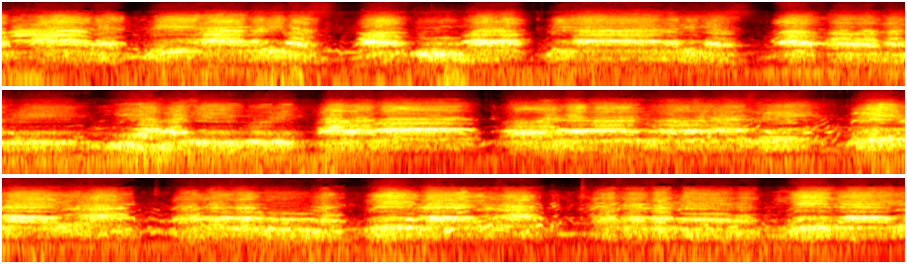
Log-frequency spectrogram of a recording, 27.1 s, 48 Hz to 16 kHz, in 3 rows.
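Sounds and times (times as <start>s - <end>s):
children chanting in unison: 0.0s - 27.0s.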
